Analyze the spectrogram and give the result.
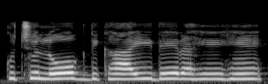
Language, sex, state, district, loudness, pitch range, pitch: Hindi, female, Madhya Pradesh, Bhopal, -12 LUFS, 250-265 Hz, 255 Hz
